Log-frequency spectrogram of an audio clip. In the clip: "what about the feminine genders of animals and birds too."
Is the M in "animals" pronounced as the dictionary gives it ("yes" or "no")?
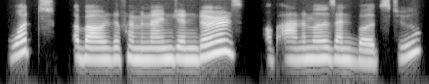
yes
